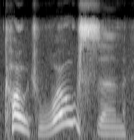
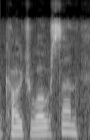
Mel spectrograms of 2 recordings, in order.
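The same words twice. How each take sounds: First: Loud, drawn-out name with swooping pitch; mock-dread exclamation. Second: Said in the usual way. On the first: Host naming the coach who makes skin crawl, loud mock dread. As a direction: stretch both words out loudly for effect.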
